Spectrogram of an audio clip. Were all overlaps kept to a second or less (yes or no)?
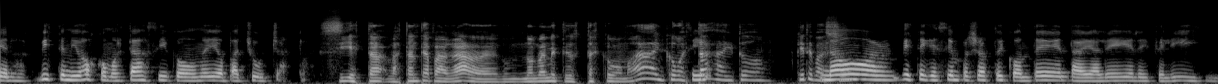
yes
